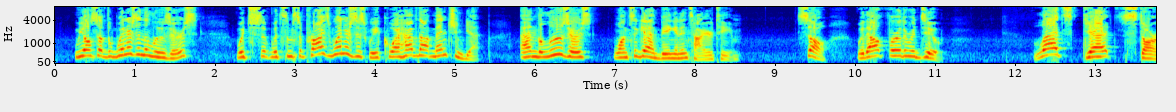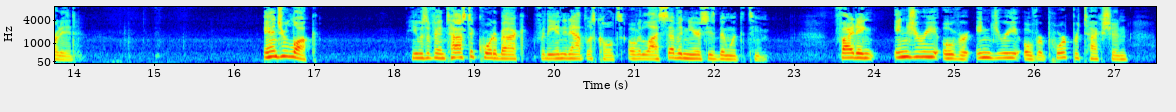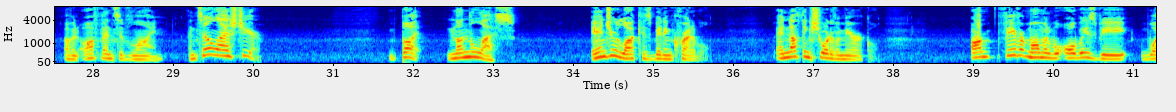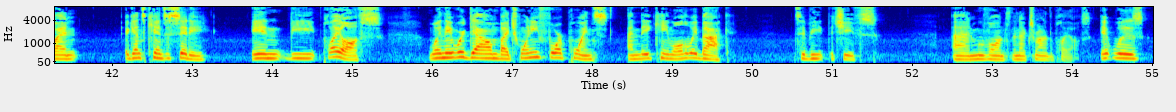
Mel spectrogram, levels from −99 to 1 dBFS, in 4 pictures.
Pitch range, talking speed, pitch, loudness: 165-235 Hz, 140 wpm, 195 Hz, -22 LUFS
